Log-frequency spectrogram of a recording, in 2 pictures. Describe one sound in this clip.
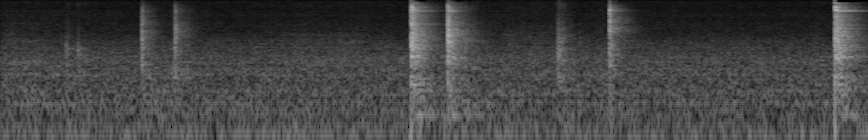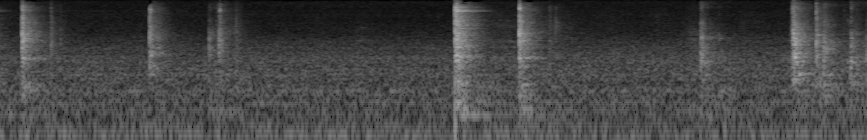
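A wrench clicks sharply on metal, again and again in short pairs.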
